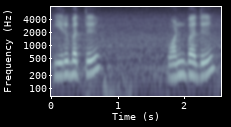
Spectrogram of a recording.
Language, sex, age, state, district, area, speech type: Tamil, female, 18-30, Tamil Nadu, Mayiladuthurai, urban, spontaneous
